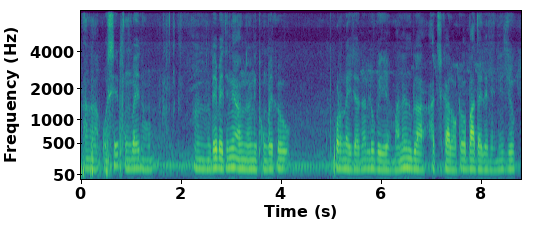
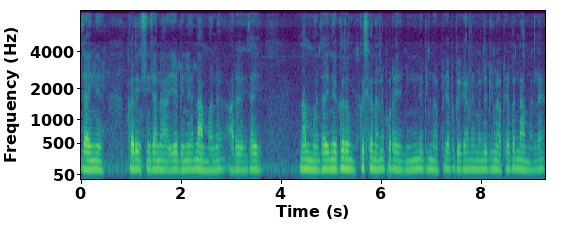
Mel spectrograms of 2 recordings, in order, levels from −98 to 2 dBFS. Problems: low volume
